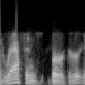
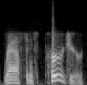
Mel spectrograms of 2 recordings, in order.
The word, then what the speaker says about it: Raffensperger: So does his Secretary of State, whose name is mispronounced as Brad Raffensperger. It's Raffensperger. He is the purge in general of Georgia.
